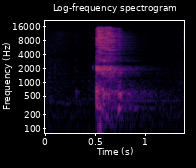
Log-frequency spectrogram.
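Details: An adult gives a single sharp, forceful cough with a brief trailing tail; cough.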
